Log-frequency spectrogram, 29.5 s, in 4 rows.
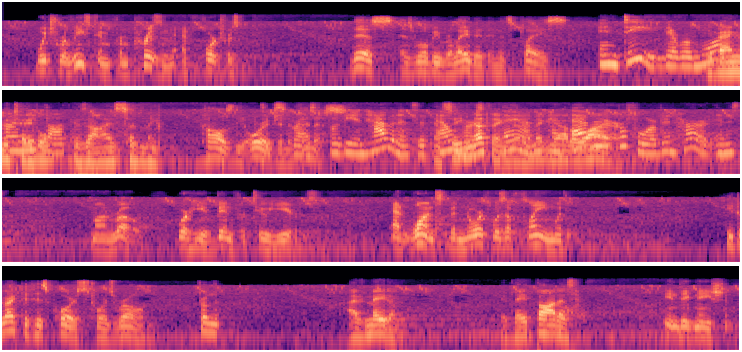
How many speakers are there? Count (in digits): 4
